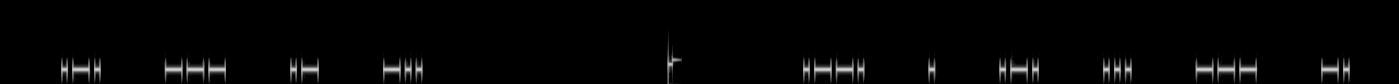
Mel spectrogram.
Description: Morse code, heard as a keyed tone, about 22 wpm, spaced as for 10 wpm, 700 Hz. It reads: ROAD PERSON
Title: 4x Character Spacing - Top 500 Words - 22wpm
